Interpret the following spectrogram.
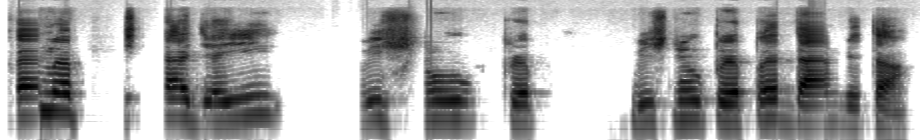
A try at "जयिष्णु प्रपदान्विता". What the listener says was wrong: माँ विष्णु नहीं, जयिष्णु प्रपदन्विता. प्रपदन.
